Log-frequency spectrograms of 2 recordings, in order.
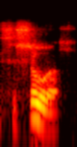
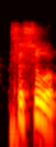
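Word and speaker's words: Sosúa: And Sasua is how you pronounce I don't know, what is that? Twitter? It's not my handle. A Twitter nickname. But, yeah, it's like Salsa something. No, Sasua.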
